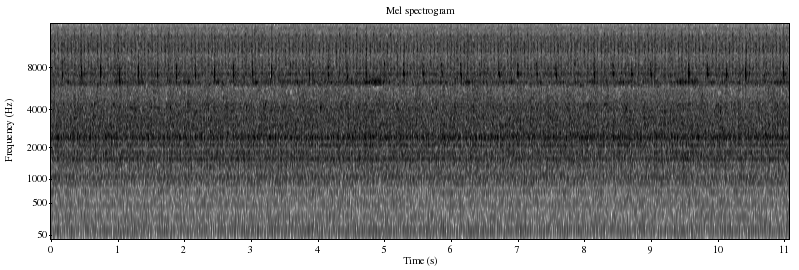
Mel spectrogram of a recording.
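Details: BMW 530i at idle: steady idle with a thin, high chirp repeating faintly throughout; squeak at idle, source unclear.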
